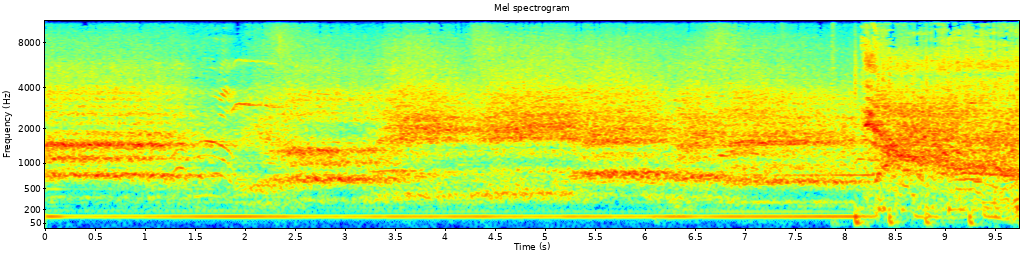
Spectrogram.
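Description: A loud concert crowd yells and cheers in a sustained roar, with whoops rising over a steady low hum; the cheering swells briefly near the end.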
